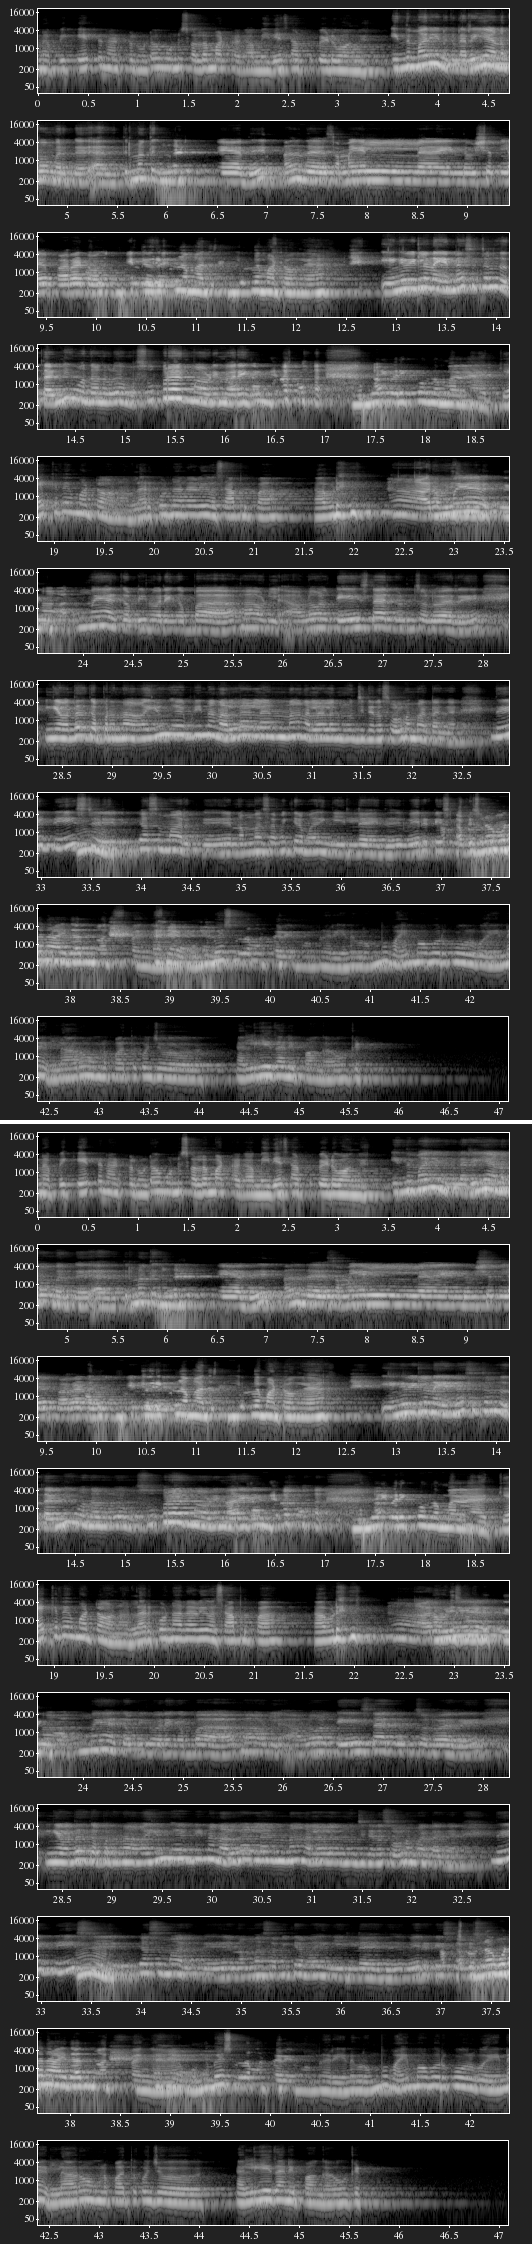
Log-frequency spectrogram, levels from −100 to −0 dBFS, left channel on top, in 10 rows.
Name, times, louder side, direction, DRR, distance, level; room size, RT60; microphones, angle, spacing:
voice 1, 0.0-3.3 5.9-6.2 9.9-12.4 16.0-16.8 17.3-21.3 21.6-22.1 22.8-23.8 33.4-33.7 37.1-44.1 44.4-45.6, right 2 dB, 25° right, 10 dB, 0.3 m, -33 dB
voice 2, 3.5-6.2 6.5-10.7 12.6-17.7 22.4-37.7 38.4-39.5, left 2 dB, 40° left, 7 dB, 0.6 m, -33 dB
12.0 x 4.1 x 3.8 m, 1.3 s
head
